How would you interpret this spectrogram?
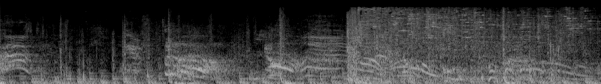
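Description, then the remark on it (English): A door being broken in, in a film clip: a loud crash of splintering and shattering bursts out midway, among heavy thuds, while people talk and shout over the commotion. “I know you're meth and all, but you can't just come in here and break the door.”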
